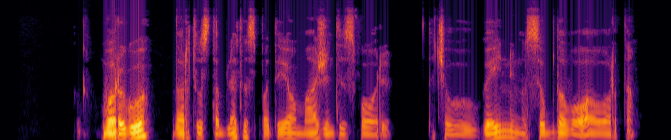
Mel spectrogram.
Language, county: Lithuanian, Vilnius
